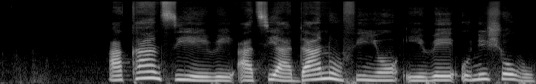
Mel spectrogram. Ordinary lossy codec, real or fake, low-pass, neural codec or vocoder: none; fake; none; autoencoder, 48 kHz, 128 numbers a frame, DAC-VAE, trained on Japanese speech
